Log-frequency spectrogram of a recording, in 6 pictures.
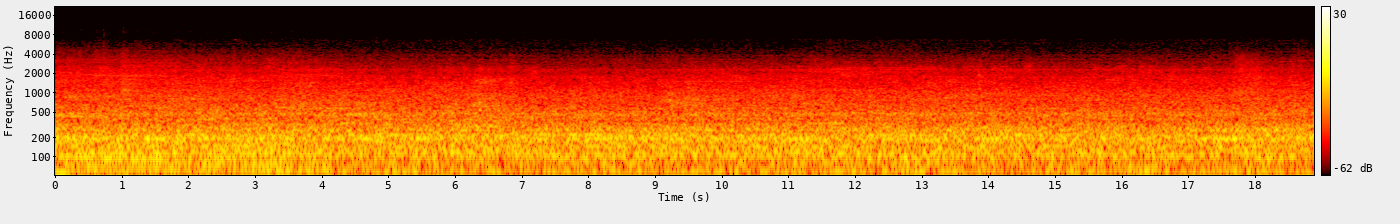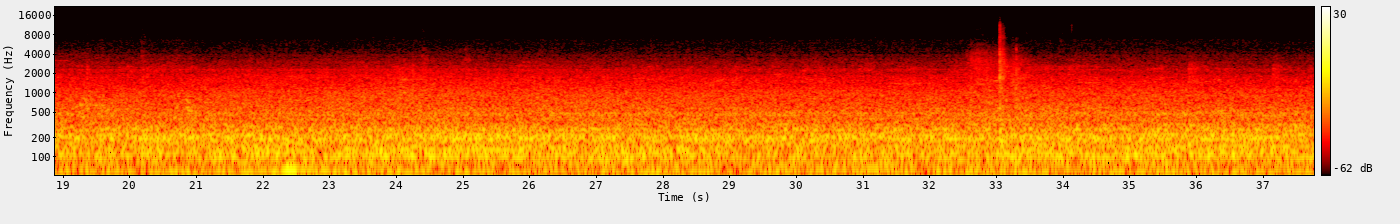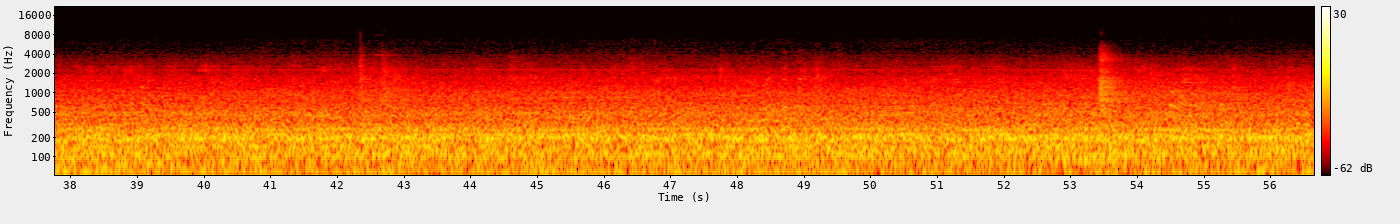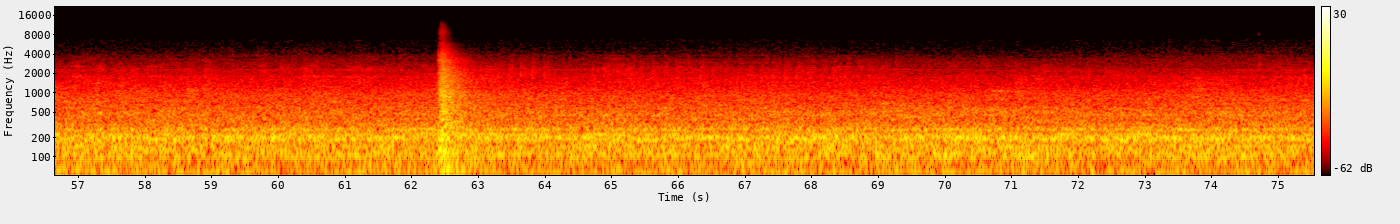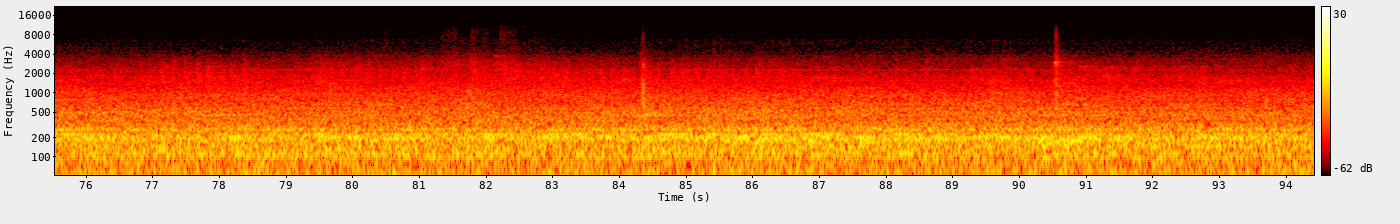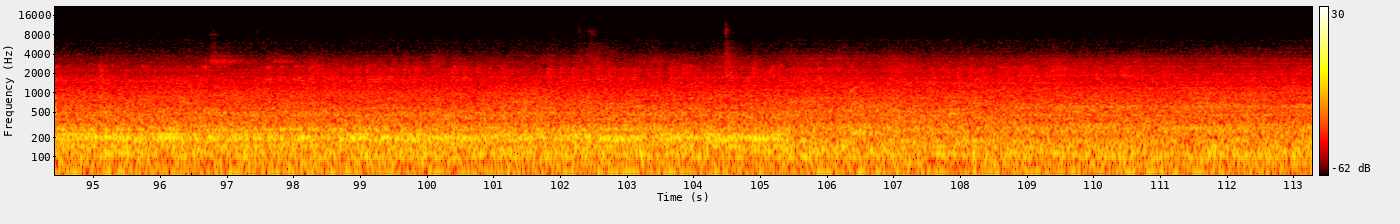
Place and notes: "Terrace at sunset in the time of COVID19, one year after" Soundscape
Chapter CLXII of Ascolto il tuo cuore, città. I listen to your heart, city
Wednesday, March 17th 202I. Fixed position on an internal terrace at San Salvario district Turin, 1 year and 1 week after first lockdown due to the epidemic of COVID19.
Start at 6:45 p.m. end at 7:13 p.m. duration of recording 27'45''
